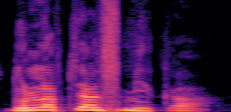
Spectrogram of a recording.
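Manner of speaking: usual speaking voice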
